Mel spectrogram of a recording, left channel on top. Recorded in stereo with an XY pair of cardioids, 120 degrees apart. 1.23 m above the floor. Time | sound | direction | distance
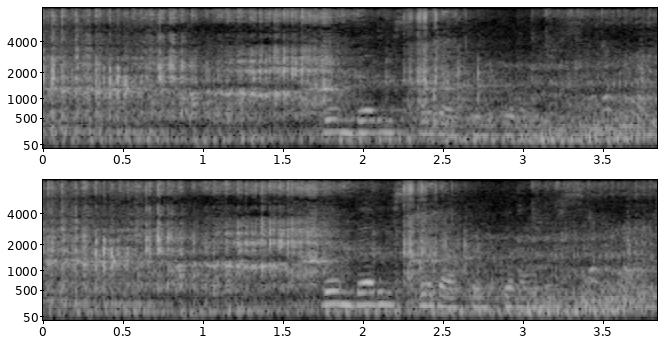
1.7 | a woman speaking | 30° right | 0.9 m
